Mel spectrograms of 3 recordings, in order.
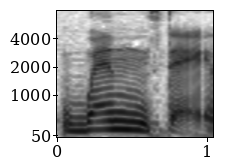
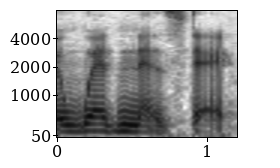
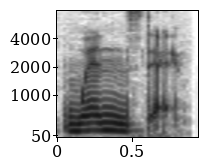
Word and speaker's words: Wednesday: mind this is pronounced Wednesday There's a d there but we don't say wedness day we say Wednesday Wednesday the 18th Wednesday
